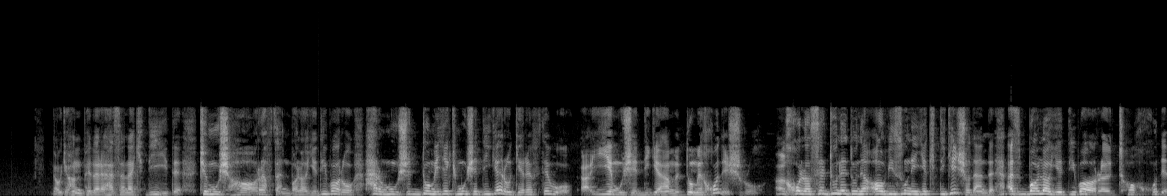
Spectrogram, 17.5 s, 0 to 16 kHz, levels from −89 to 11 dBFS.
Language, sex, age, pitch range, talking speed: Persian, male, 60-79, 175-210 Hz, 130 wpm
